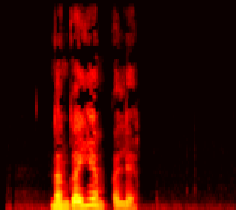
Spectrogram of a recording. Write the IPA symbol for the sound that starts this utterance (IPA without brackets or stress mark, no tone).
n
